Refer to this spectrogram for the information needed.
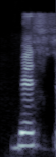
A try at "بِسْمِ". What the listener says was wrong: پھر وہی بات، بس میں بس کیا ہوتا ہے، بس نہیں کرنا. سین کو ہلنے نہیں دو اپنے پوزیشن سے. بسم اللہ الرحمن الرحیم.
